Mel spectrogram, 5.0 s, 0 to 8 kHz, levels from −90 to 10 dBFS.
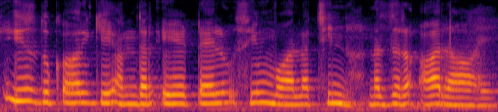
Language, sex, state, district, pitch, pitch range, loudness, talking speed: Hindi, female, Uttar Pradesh, Shamli, 240 Hz, 220-260 Hz, -16 LUFS, 145 wpm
